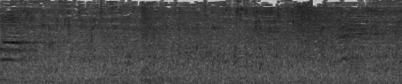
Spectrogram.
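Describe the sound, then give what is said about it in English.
Continuous aquarium-style water sounds from a computer's aquarium screen saver, played through the monitor's built-in speakers: a steady bubbling and rushing wash that stays at an even, moderate level for the whole stretch, with no one speaking over it. “you hear of the computer is on, and there's screen savers like an aquarium. It looks just like an aquarium. Okay. And it's the water. It sounds real.”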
